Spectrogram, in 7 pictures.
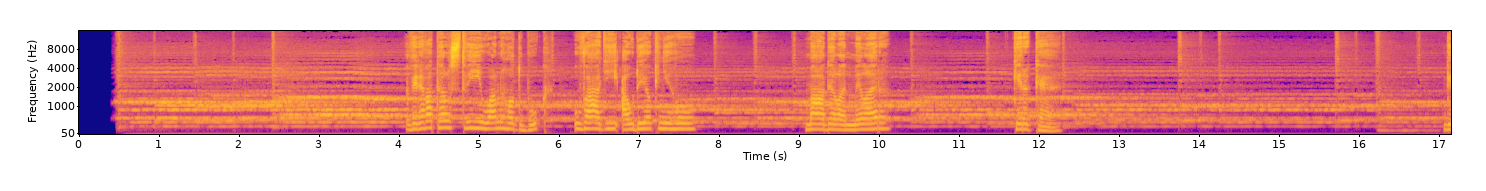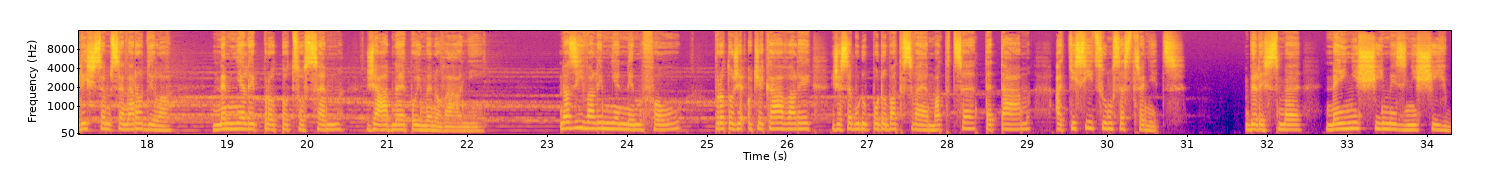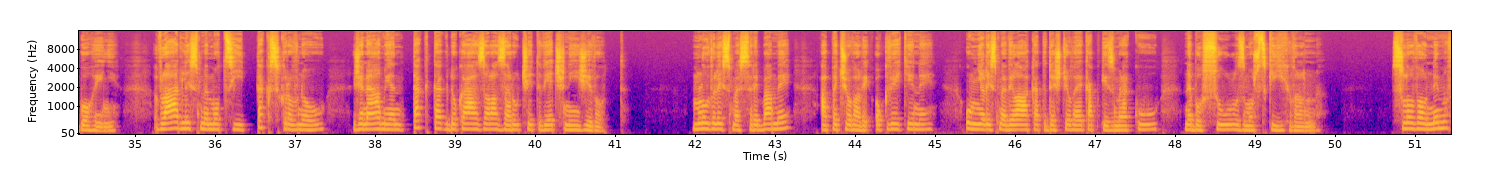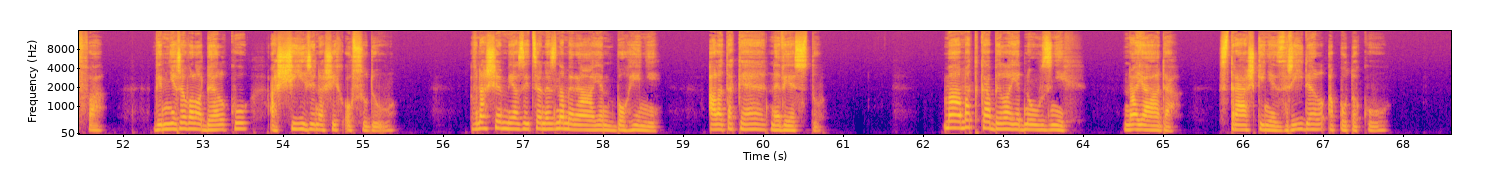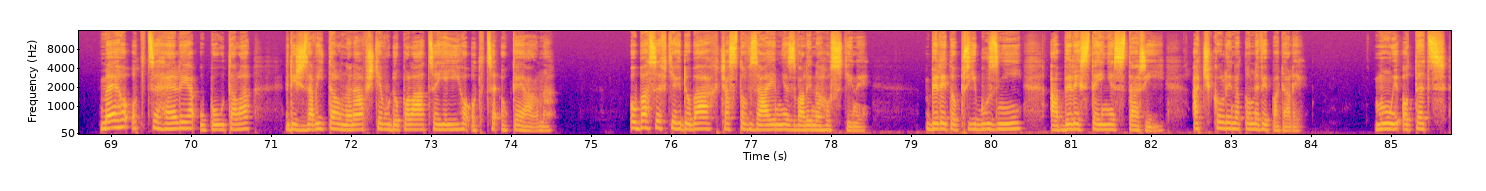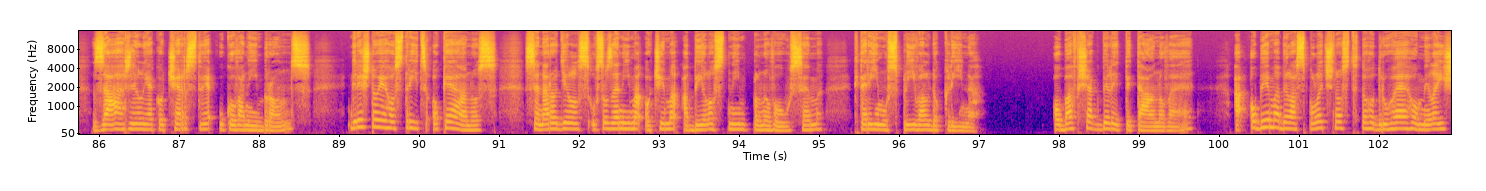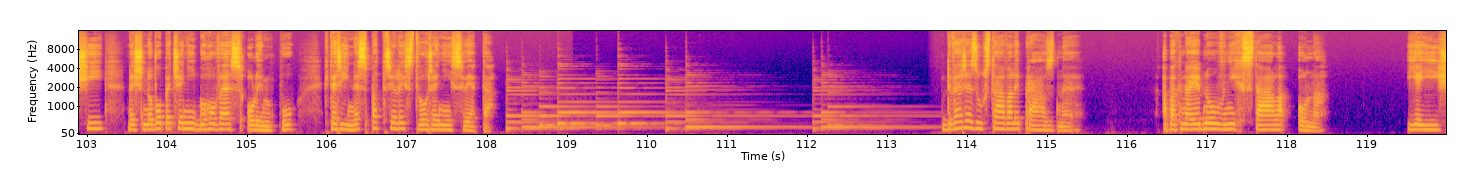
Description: Kirké audiokniha
Ukázka z knihy
• InterpretPetra Špalková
